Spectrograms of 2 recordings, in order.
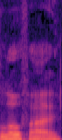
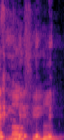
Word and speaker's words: lo-fi: I like lo-fi. Lo-fi music is cool. Yeah. You know, I've been pronouncing that wrong for the longest. Lofi, I say Yes. Lofi too. It's lo-fi.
